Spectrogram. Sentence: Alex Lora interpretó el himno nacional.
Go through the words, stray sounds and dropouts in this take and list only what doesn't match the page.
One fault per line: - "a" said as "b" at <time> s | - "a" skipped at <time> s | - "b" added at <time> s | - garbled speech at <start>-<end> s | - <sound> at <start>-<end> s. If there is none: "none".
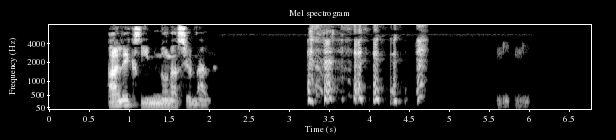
- "Lora interpretó el" skipped at 1.2 s
- laugh at 3.2-4.8 s
- laugh at 5.6-6.0 s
